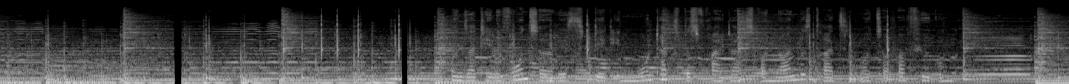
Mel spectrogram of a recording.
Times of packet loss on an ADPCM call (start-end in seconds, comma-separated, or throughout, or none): none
